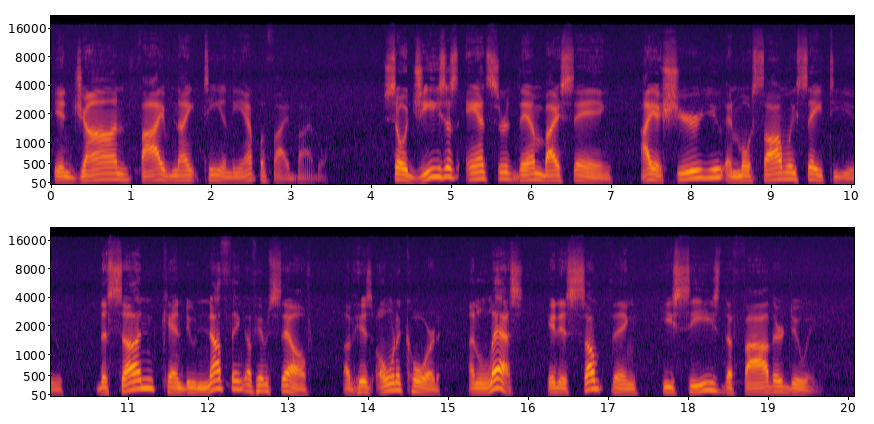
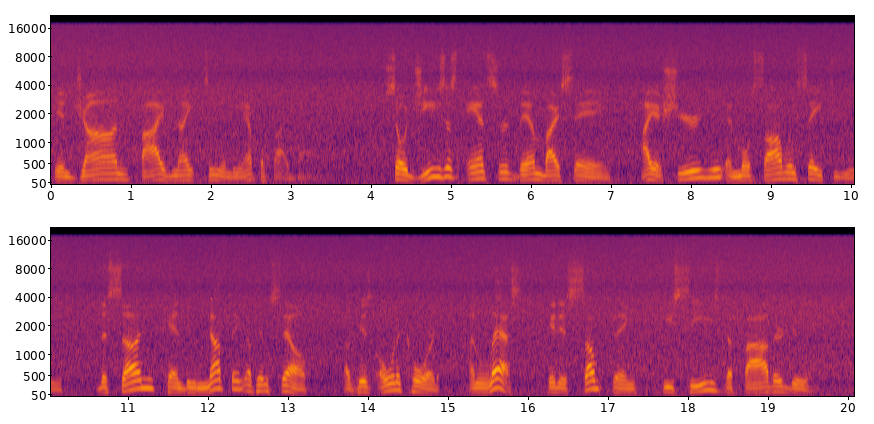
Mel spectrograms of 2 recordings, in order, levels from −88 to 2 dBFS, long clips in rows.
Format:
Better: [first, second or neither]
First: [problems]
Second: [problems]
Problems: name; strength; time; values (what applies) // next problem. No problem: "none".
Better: first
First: hiss; faint; throughout; 25 dB below the speech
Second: hiss; loud; throughout; 4 dB below the speech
